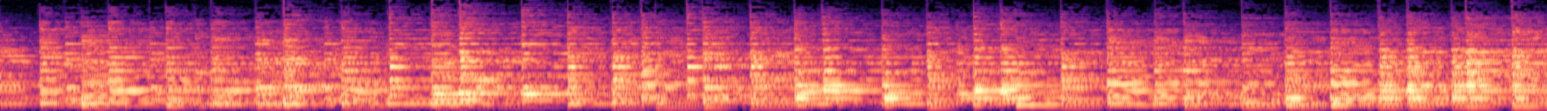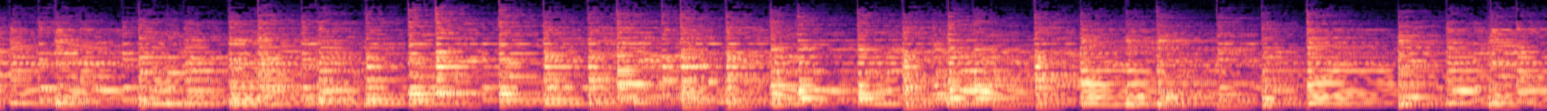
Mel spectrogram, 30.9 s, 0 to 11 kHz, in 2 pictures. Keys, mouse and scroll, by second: 2.5-3.2 drag, 7.3-10.2 drag, 14.1-16.8 drag, 26.2 click, 28.0-30.0 drag.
